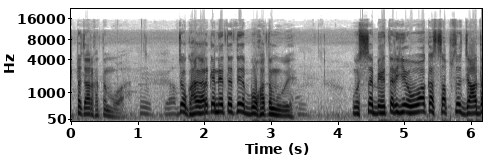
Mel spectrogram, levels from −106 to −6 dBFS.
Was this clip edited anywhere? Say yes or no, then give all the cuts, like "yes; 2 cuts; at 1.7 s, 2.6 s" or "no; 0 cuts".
no; 0 cuts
